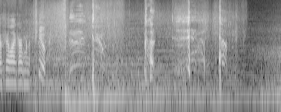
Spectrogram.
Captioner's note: retching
